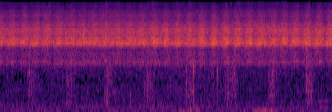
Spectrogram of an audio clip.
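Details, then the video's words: Beachside cicadas in the south of France, around Antibes and Cannes, keep up a continuous shrill buzz with a fine rhythmic pulse, while sharp footstep-like clicks break through now and then. "Só as cigarrinhas de fundo."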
